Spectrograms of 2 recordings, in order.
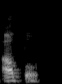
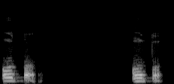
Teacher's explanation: ता को बारीक पढ़ना है, तौ को पुर पढ़ना है, यानी मोटा पढ़ना है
